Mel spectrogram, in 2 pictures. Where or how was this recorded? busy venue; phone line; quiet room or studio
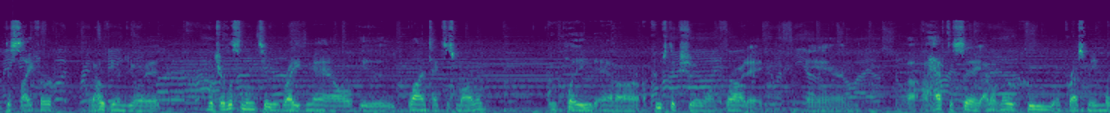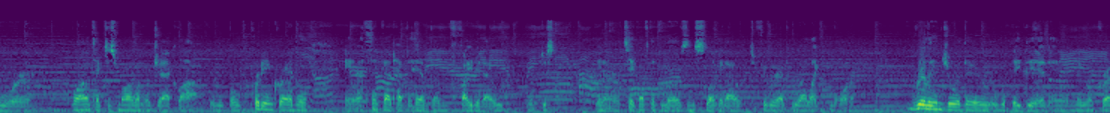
busy venue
